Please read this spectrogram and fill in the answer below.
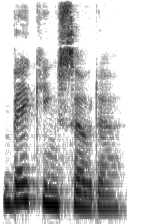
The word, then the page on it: baking soda: American English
